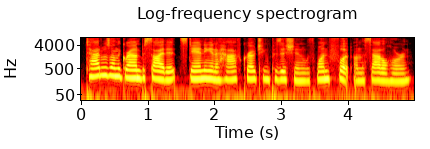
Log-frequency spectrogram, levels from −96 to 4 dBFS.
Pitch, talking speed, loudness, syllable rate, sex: 205 Hz, 240 wpm, -18 LUFS, 5.8 syllables/s, female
